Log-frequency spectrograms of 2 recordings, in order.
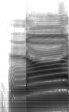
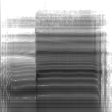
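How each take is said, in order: First: The syllable is said with a thick, heavy sound. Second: The syllable is said with a thin, light sound. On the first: The speaker calls it wrong. "नौ नहीं पढ़ेंगे, मोटा नहीं पढ़ेंगे" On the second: The speaker calls it right. "नून को भी बारीक आवाज में"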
